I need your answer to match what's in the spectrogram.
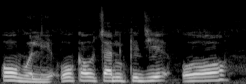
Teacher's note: sound ओ का ही आ रहा है य यानी बीच में इसके बीच में कहीं भी साउंड रुक नहीं रहा है यानी शुरू से लेकर अंत तक सिर्फ ओ ही आ रहा है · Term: स्वर वर्ण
